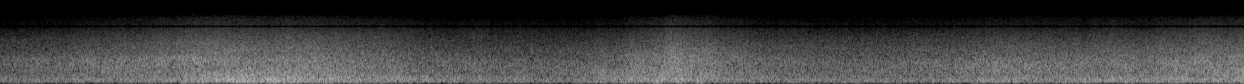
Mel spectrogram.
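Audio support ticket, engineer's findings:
Imaging from linear upsampling, present for the whole clip. Top of the band dull, with a faint metallic shimmer on high, bright sounds. Mirror image sits between 6 kHz and 12 kHz, roughly 25 dB below the signal. Fits a 12 kHz source raised to 44.1 kHz by straight-line interpolation. Weak filtering leaves spectral copies above the original band. Probable component: resampler stage.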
